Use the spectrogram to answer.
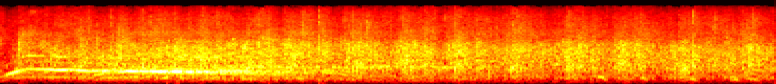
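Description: A game-show audience in a small medieval town in Champagne applauds the day's contestants, a dense, steady clapping that stays fairly loud and even throughout.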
